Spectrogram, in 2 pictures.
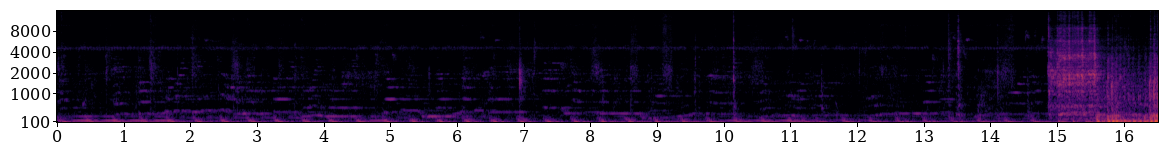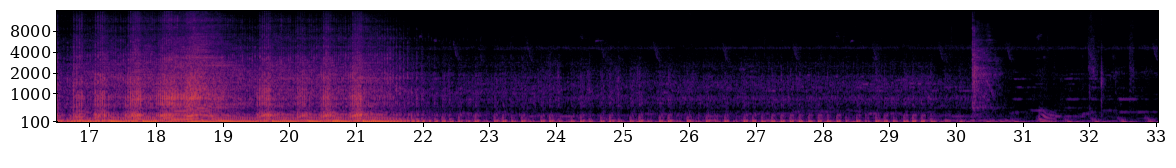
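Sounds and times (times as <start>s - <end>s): motorcycle engine revving and idling: 0.0s - 31.9s.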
